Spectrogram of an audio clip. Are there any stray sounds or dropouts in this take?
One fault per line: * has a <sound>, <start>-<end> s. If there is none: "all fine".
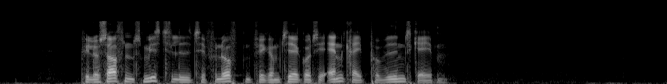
all fine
